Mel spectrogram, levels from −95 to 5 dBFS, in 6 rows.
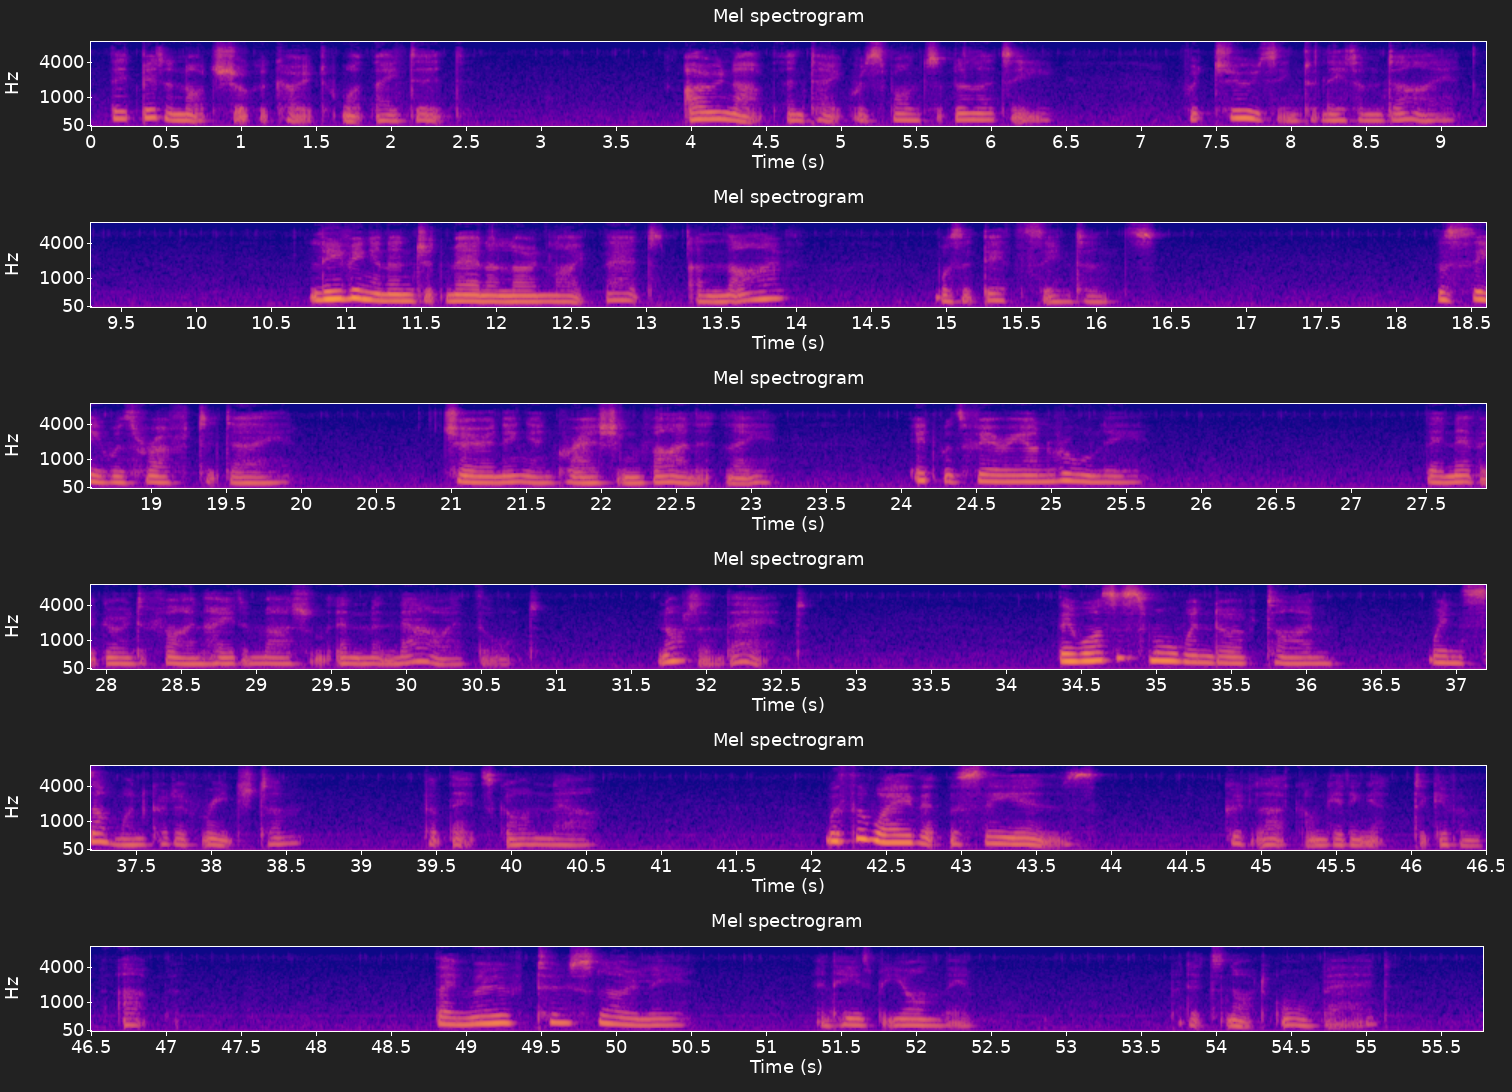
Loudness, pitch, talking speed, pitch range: -39 LUFS, 165 Hz, 110 wpm, 150-185 Hz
